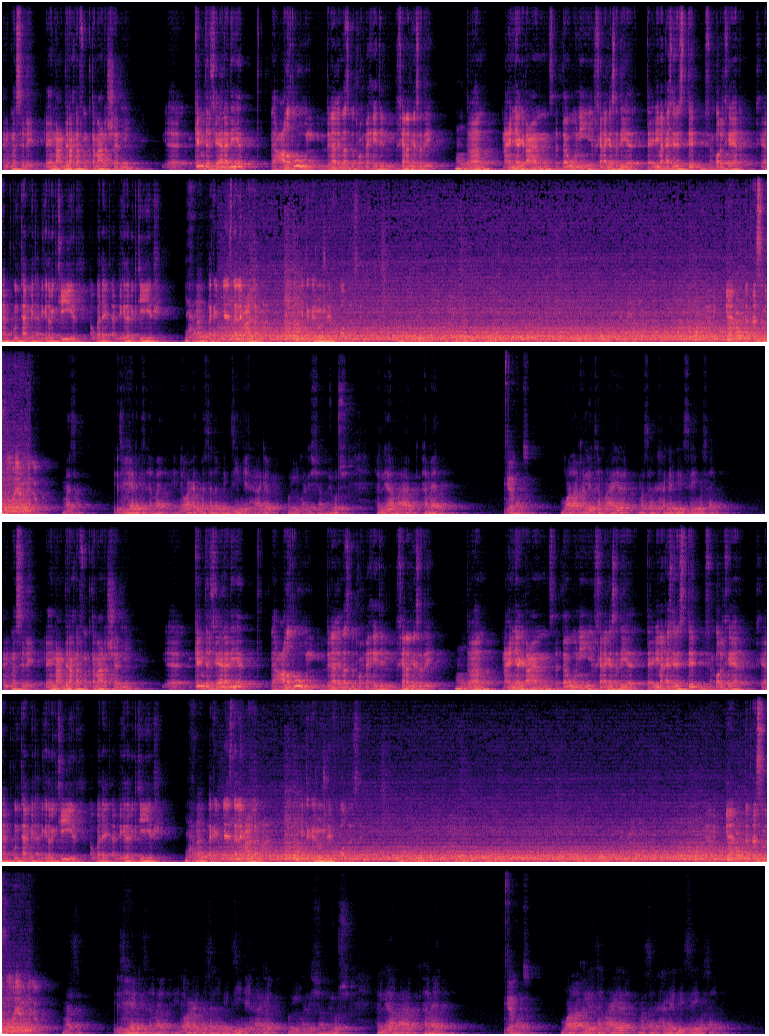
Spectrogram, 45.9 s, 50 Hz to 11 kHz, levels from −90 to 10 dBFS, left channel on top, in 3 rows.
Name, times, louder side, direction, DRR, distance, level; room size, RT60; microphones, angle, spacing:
voice 1, 0.0-2.7 3.2-4.9 5.4-8.6 9.3-18.5 19.1-20.7 21.2-22.5 29.3-31.4 33.0-33.2 40.6-40.9, left 1 dB, 15° left, 5 dB, 3.0 m, -24 dB
voice 2, 9.0-9.4 10.3-10.4 18.9-19.7 23.2-23.8 24.1-25.4 25.8-28.1 31.8-32.1 32.8-36.0 36.3-37.5 38.1-39.4 40.7-41.0 41.8-44.9, left 1 dB, 60° left, 4 dB, 7.9 m, -29 dB
sound 1, 19.6-31.2, left 1 dB, 30° left, 1.6 m, -23 dB
28.0 x 24.5 x 7.6 m, 1.2 s
head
